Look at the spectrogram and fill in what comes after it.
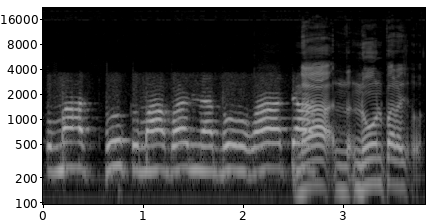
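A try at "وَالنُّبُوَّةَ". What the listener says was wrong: نون مشدد ہے، غنہ بھی کریں، اور نون پر زبر نہیں ہے، پیش ہے۔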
